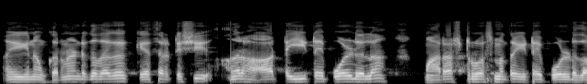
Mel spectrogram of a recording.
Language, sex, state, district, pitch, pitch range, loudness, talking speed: Kannada, male, Karnataka, Bijapur, 125 Hz, 115-130 Hz, -15 LUFS, 165 wpm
